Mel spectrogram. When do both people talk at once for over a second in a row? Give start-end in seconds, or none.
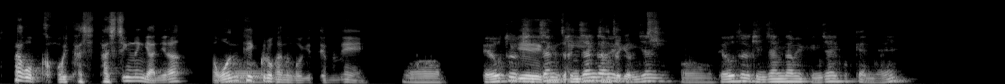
5.1-6.7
